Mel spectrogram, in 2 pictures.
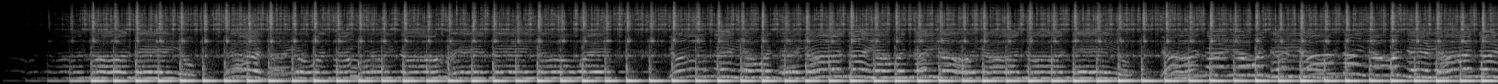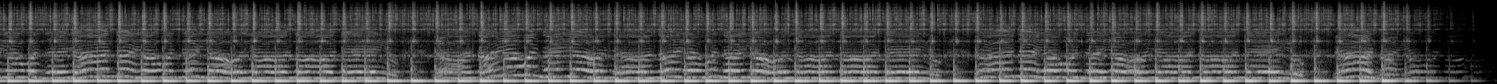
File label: Peyote Song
